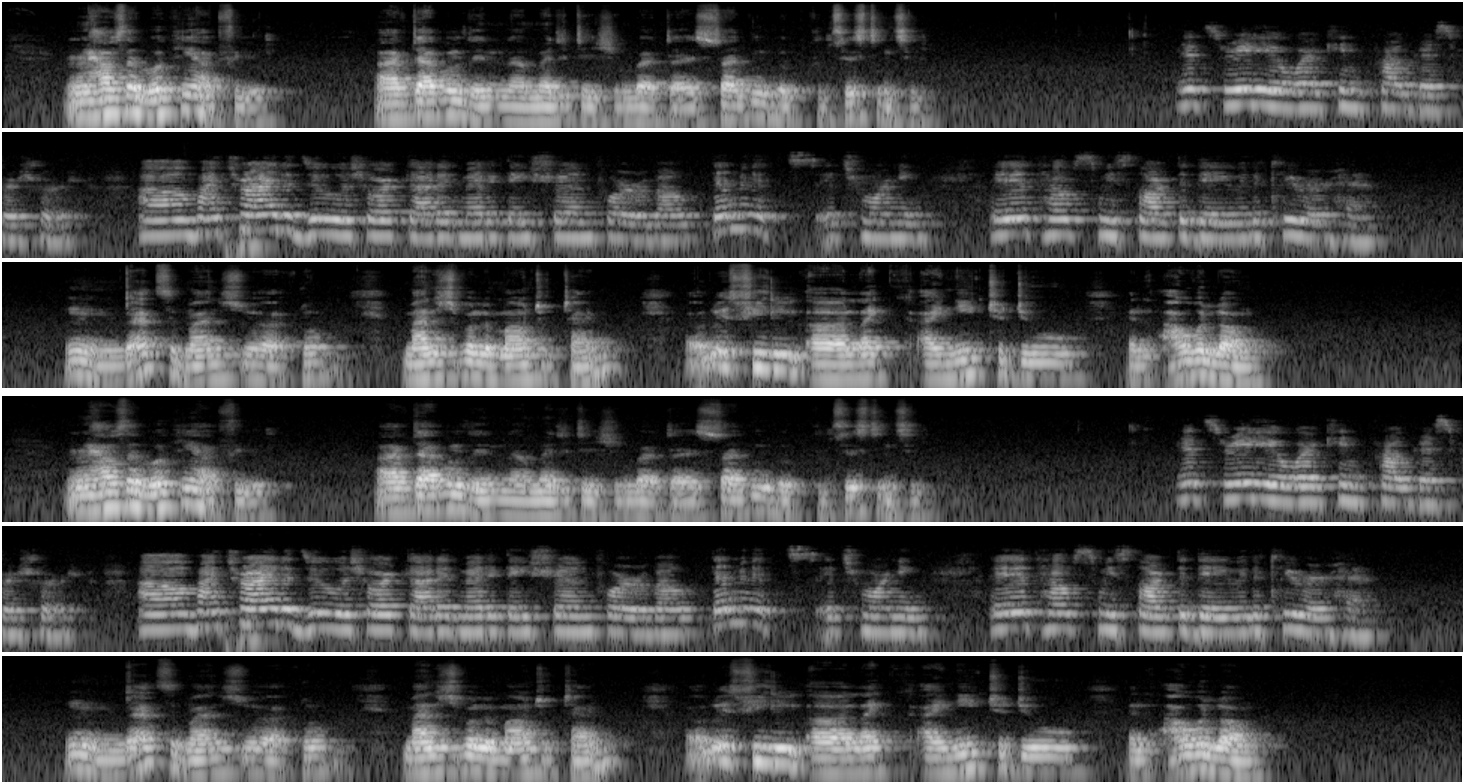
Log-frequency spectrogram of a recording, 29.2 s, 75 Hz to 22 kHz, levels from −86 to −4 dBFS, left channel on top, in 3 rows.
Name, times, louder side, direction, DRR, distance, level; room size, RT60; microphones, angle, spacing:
voice 1, 0.4-1.7 2.5-6.0 11.3-11.4 19.9-21.6 21.9-23.6 24.0-26.6 27.0-27.8, equal, 35° left, 5 dB, 1.0 m, -26 dB
voice 2, 7.8-15.9 16.3-18.9, right 1 dB, 30° right, 3 dB, 1.1 m, -34 dB
6.7 x 4.1 x 3.8 m, 0.43 s
head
